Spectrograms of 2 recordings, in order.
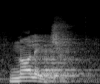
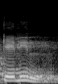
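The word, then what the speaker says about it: kneel: repeat कीजिएगा फटाफट से knowledge knowledge knowledge नी repeat with me नी नील this is नॉट केनिल नील नो नो नो नाइफ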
